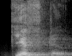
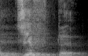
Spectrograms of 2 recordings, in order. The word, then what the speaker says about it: gift: Then in the form of a gift. Don't say gift. Don't say gift. Say gift. That is the right pronunciation.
